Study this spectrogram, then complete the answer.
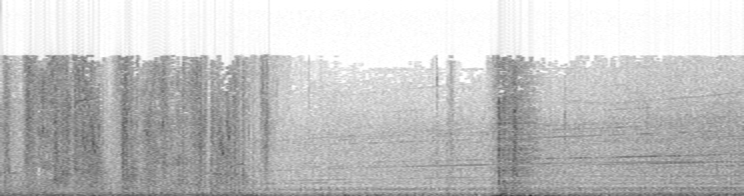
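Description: A steady mechanical rotor drone of a helicopter engine in the video game Ghost Recon Wildlands hums throughout, with a brief louder whoosh partway through; no one speaks.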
